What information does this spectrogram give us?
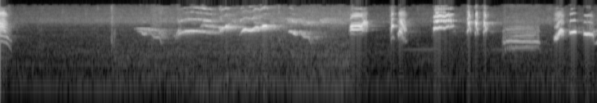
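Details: Oriental magpie-robin 'forest voice' song for daily training of caged birds, starting with a quiet gap, then high warbled slurs and falling whistles, followed by short separate bursts of sharp chirping notes.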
